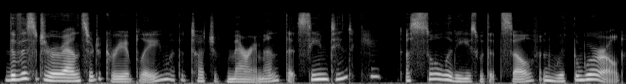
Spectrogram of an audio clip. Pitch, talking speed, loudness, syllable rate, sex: 180 Hz, 220 wpm, -20 LUFS, 6.0 syllables/s, female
